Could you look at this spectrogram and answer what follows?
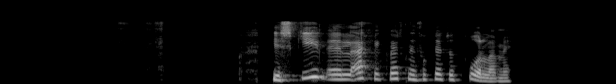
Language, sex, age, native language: Icelandic, female, 50-59, Swedish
